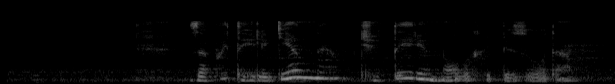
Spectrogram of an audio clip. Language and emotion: Russian, sad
